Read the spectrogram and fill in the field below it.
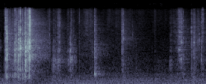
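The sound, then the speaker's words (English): Tarot card shuffling for a reading: a dense riffle of papery flutters at the start, followed by scattered soft flicks and taps as the cards are handled, fairly quiet with no talking. “And then I'll shuffle.”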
